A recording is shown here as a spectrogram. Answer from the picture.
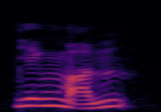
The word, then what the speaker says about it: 英文: 英文.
